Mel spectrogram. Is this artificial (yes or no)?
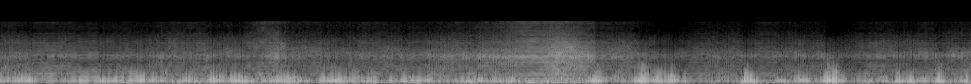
yes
